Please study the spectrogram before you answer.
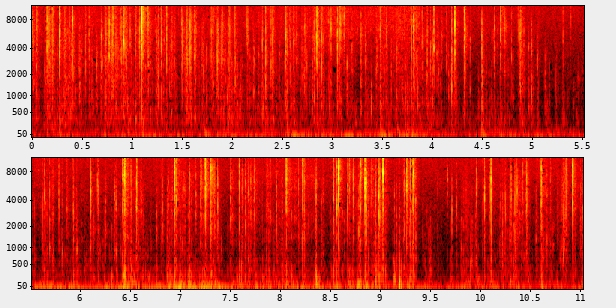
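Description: Fingertips pinch and scratch the surface of a large heap of thin, clear plastic film, producing a dense, continuous stream of sharp crinkles and crackles. The crinkling grows louder and more energetic from about six seconds on, with a few brighter snaps standing out near the end.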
